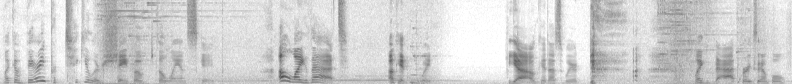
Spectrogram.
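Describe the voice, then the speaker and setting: A woman streamer chatting casually through a game, easily delighted and quick to laugh. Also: medium pitch, very animated, noisy background. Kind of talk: casual gameplay commentary.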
